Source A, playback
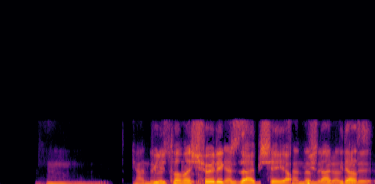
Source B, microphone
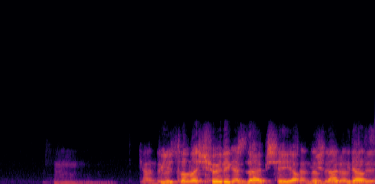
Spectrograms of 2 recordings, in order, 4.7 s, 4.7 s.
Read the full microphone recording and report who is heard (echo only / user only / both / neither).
echo only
